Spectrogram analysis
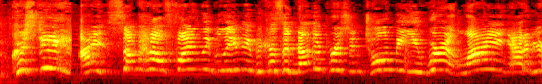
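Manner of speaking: high, fast, breathless gushing; mock frantic outburst. Raoul swimming up to Christine, high frantic gush. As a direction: burst out high and gabble it.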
